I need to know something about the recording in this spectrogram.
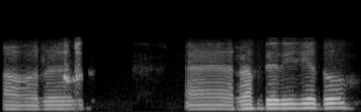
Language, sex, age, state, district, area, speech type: Urdu, male, 18-30, Uttar Pradesh, Shahjahanpur, urban, conversation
